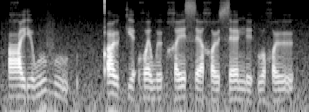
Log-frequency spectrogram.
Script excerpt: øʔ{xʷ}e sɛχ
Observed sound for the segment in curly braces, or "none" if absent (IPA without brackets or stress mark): χ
